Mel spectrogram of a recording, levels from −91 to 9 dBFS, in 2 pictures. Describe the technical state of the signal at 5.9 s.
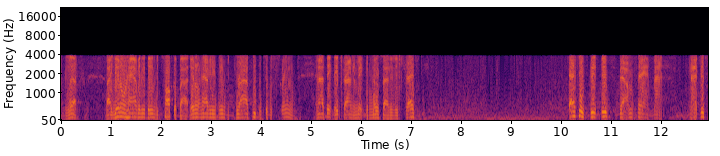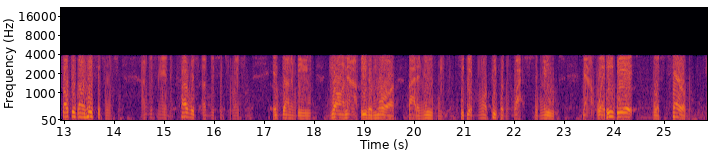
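At 5.9 s the speech carries a mu-law and A-law mix-up, present throughout: mu-law samples are decoded as A-law, scrambling levels, making the audio harsh and filling pauses with noise.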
